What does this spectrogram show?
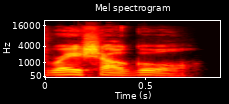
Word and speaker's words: Ra's al Ghul: Denny's also the one that was on Kevin Smith's Fat Man on Batman and said it's Ra's al Ghul.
